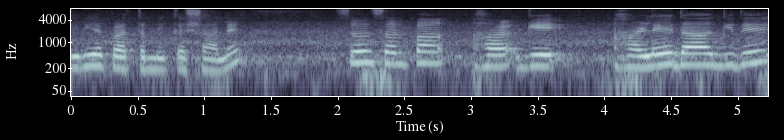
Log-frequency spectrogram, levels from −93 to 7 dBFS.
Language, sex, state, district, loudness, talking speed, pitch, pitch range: Kannada, female, Karnataka, Dakshina Kannada, -17 LUFS, 90 wpm, 235 Hz, 215-270 Hz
